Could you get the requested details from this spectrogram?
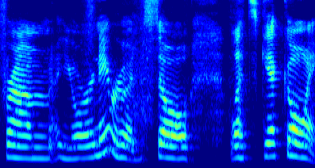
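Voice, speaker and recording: A woman with an Upper Midwest accent and an upbeat tone. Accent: Upper Midwest American. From Minnesota. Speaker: quilt pattern designer. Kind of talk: live-streamed tutorial. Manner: chatty, upbeat.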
